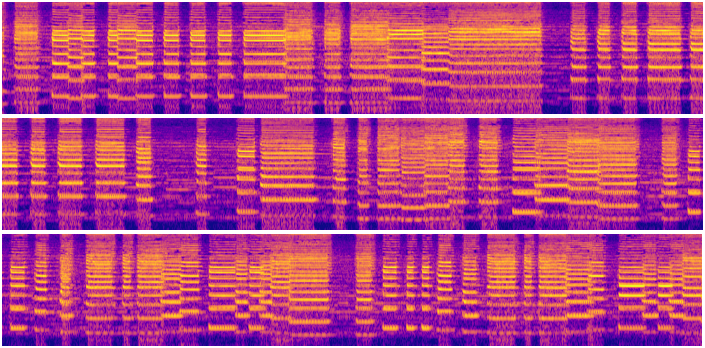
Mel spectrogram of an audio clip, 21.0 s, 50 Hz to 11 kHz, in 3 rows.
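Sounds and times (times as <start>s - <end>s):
musical air horn playing tune: 0.0s - 21.0s.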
